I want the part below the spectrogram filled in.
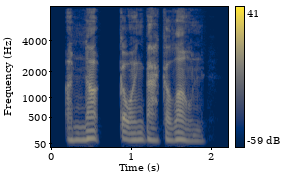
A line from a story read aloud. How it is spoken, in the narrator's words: she whispered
